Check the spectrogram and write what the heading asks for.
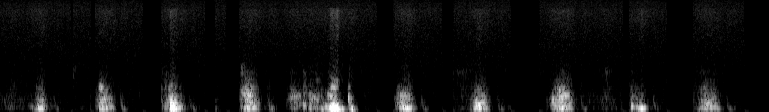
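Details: Aortic stenosis murmur from a teaching lecture on acyanotic heart defects: regular low heart sounds, each followed by a rough crescendo-decrescendo murmur of varying intensity.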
